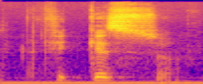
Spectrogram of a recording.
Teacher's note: E em fixo, o X tem som de CS.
